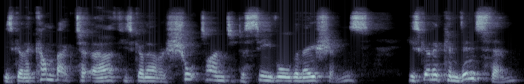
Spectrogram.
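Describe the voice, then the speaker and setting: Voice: mid-range voice, fairly quick, a little mellow, slight background noise, low-quality recording. A podcast co-host in a casual theological discussion, thinking aloud in a discursive way and acting out opposing arguments.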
